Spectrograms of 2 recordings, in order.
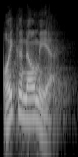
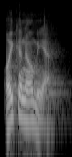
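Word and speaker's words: Oikonomia (οἰκονομία): Oikonomia. Oikonomia.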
